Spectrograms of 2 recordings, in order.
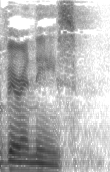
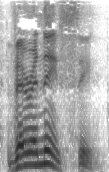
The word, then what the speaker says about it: Veronese: And um, I tell the story in that chapter um, about the Italian painter uh, Paolo Veronese. That's the southern way of pronouncing that name. Veronese. There you go.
